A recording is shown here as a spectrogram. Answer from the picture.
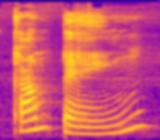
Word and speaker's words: campaign: say plague dialogue prologue finally we have silent g for example sing campaign foreign all right well let's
